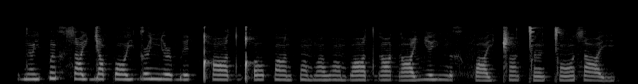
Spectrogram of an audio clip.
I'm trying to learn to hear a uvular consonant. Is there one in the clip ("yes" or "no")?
no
